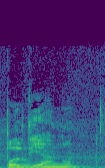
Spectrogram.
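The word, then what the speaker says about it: Paul Di'Anno: Paul Diano.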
